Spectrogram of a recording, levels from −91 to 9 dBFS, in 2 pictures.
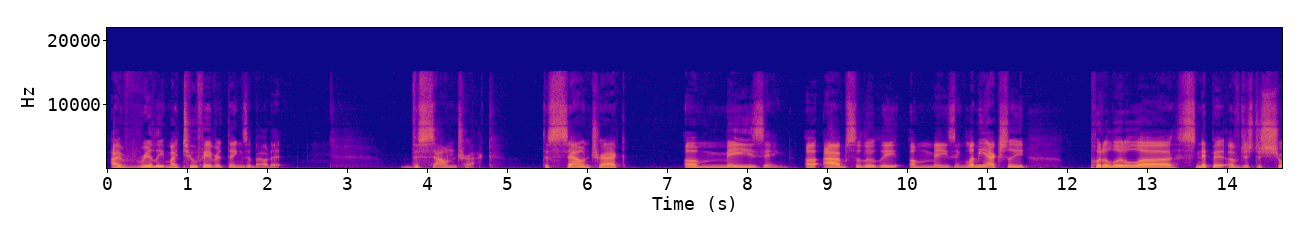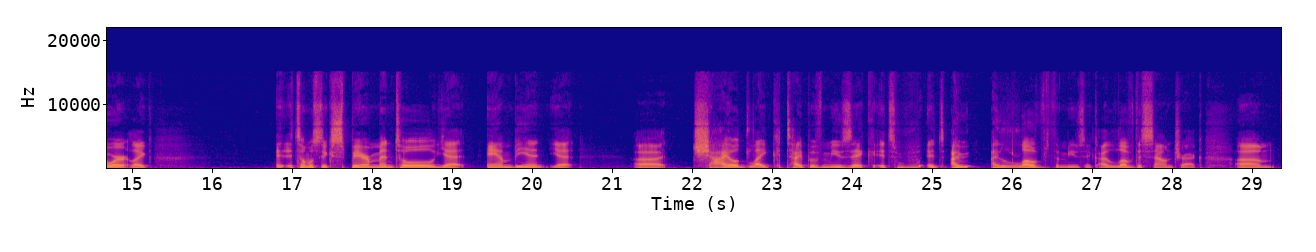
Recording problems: none

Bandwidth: 15 kHz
